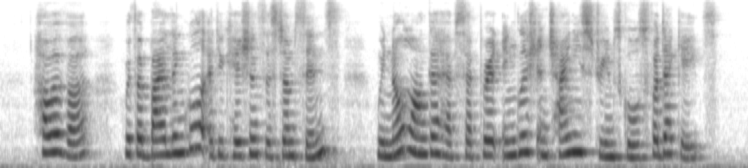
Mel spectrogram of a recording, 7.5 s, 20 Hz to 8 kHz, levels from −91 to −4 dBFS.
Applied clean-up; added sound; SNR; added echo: none; none; none; none.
